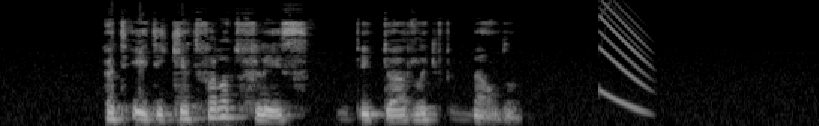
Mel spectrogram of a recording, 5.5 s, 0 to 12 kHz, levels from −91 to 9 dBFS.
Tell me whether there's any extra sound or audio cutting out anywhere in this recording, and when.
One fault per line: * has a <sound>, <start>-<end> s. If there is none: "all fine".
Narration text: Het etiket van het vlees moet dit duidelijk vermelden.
* has a chirp, 4.0-4.4 s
